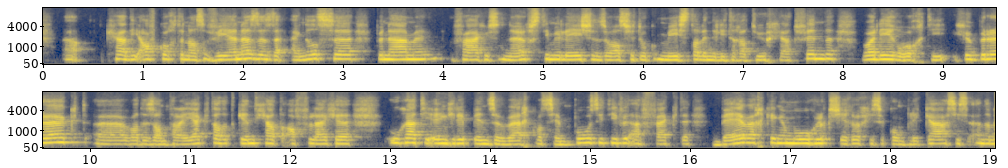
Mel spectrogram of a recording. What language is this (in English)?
Dutch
